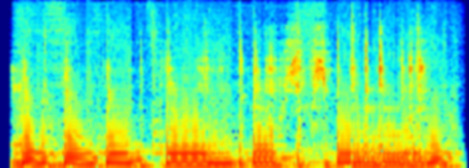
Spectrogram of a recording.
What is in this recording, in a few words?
slight bass dirt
